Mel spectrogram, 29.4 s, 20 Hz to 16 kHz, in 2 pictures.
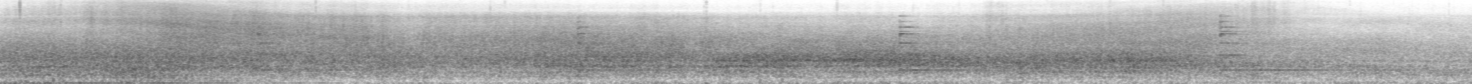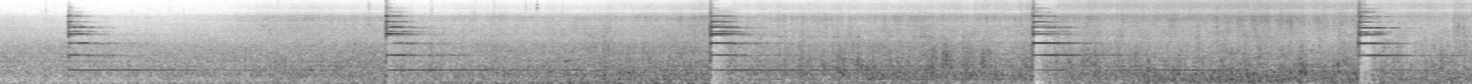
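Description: DR class 52 2-10-0 steam locomotive 52 8154 pulling a passenger train past, a loud steady noise of the running engine and train. From about halfway a sharp, ringing metallic click repeats about every three seconds.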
